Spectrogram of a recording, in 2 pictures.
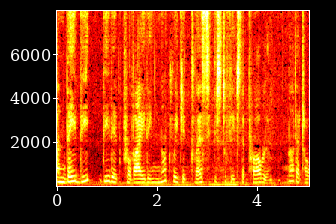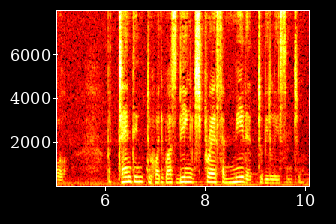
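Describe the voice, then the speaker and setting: A woman with a Mexican accent speaks with big swings in loudness. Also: moderate pace. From Mexico. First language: Spanish. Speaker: counseling psychotherapist. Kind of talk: reading aloud.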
